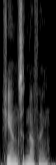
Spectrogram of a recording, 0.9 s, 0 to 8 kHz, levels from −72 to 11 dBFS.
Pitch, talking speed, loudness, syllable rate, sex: 100 Hz, 195 wpm, -16 LUFS, 7.5 syllables/s, male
